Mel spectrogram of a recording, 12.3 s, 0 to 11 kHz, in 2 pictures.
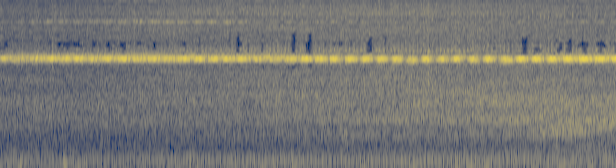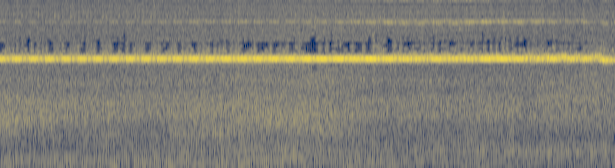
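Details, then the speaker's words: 2011 Mini Cooper Clubman, driving with the check engine light on: a steady piercing squeal near 3.5 kHz, like a smoke alarm, from under the hood holds constant over the engine; the cause is still unknown. "Sounds like one of those smoke alarms."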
